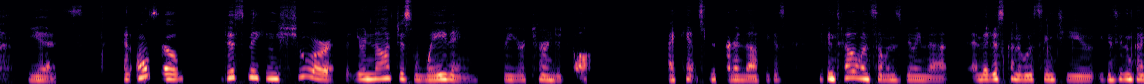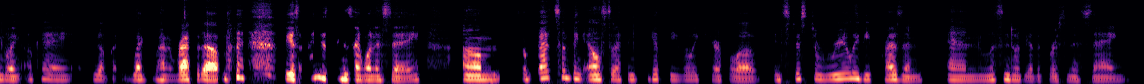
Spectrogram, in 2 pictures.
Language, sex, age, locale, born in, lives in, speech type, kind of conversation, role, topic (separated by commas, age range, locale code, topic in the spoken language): English, female, 60-64, en-US, United States, United States, conversation, podcast, guest, What makes someone a good listener?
